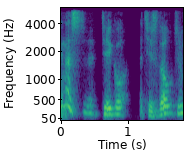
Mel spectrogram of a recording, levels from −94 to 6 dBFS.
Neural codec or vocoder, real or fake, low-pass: codec, 16 kHz in and 24 kHz out, 0.4 kbps, LongCat-Audio-Codec, fine tuned four codebook decoder; fake; 5.4 kHz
